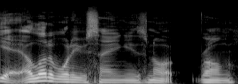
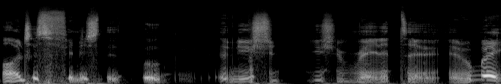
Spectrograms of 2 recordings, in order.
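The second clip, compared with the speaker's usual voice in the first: put-on tearful pleading, higher and quieter; 12 semitones higher, 4 dB quieter than usual. Retelling a video where someone recommends a book: imitating someone crying. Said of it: "he's, like, crying, man".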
